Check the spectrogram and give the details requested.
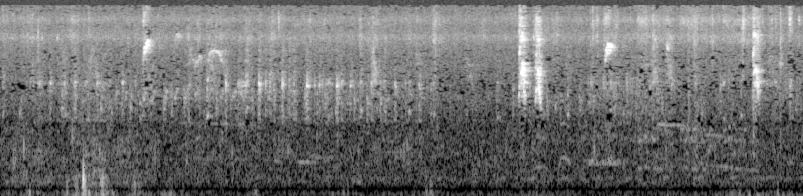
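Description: Faint, scattered short high-pitched bird chirps, about half a dozen, the loudest pair a little past five seconds in. A soft low thump about a second in.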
